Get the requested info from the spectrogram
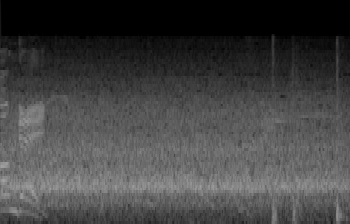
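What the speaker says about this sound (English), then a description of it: "This crowd, full throat, splitting the eardrums and letting them know it's going to be a long day." A packed stadium crowd at a Vanderbilt versus South Carolina college football game roars at full throat, a steady loud wall of noise with whoops and a few sharp cracks rising above it.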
